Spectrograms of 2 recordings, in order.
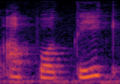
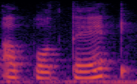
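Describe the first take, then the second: First: The last syllable has an i vowel. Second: The last syllable has an e vowel. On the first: This is the non-standard form. The speaker calls it wrong. "Contoh kata tidak baku" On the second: This is the standard form. The speaker calls it right. "Contoh kata baku"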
